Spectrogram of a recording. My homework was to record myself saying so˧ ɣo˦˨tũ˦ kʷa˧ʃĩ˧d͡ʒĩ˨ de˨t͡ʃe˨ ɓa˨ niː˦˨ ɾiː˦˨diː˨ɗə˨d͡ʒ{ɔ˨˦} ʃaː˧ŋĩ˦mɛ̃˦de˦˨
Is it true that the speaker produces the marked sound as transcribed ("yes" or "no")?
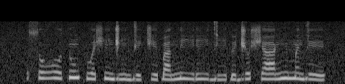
no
